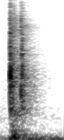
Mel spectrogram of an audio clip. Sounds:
home sounds, typing, computer keyboard

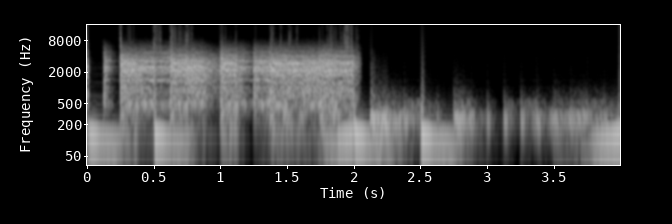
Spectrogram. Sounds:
musical instrument, percussion, drum kit, music

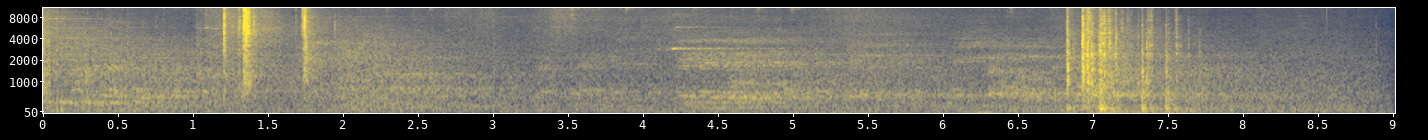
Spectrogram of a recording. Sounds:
domestic sounds, slam, door

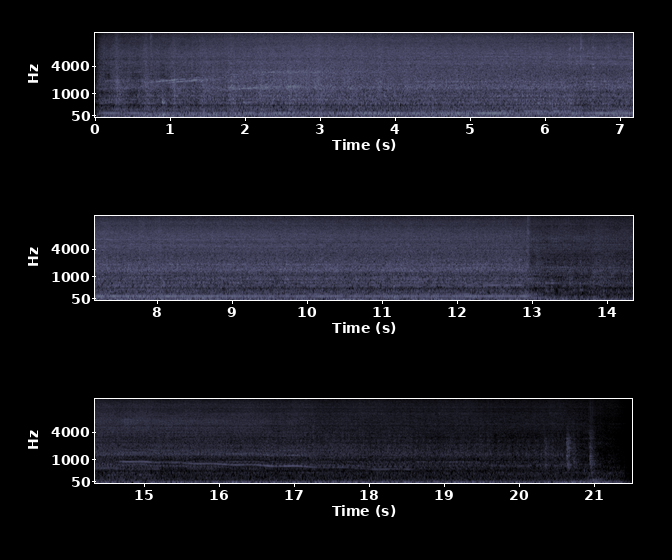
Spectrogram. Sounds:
engine

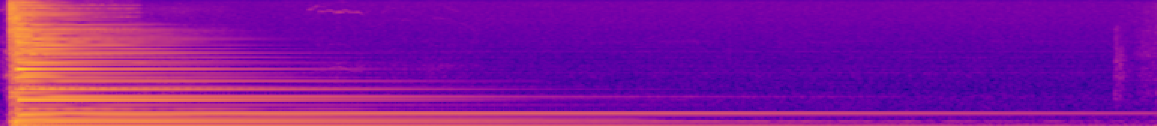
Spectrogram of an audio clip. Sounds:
guitar, musical instrument, acoustic guitar, music, plucked string instrument

